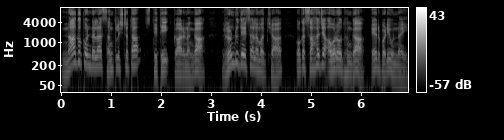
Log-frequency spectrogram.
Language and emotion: Telugu, neutral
